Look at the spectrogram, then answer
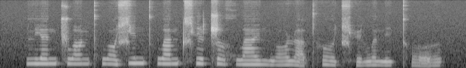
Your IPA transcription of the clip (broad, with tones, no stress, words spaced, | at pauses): ljɛ˥nʈ͡ʂwɑ˥ŋkʰwɔ˥˩ ɕi˥nt̪ʰwa˥nt͡ɕʰi˥˧ʈ͡ʂɤ˥˩ xwa˥ɪ̯n̪wɔ˧˥ ɻä̰˨˩t̪ʰo˥˩ʊ̯t͡ɕʰy˩lwə˥˧n i˥˩ kʰo̰˨˩˦ʊ̯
